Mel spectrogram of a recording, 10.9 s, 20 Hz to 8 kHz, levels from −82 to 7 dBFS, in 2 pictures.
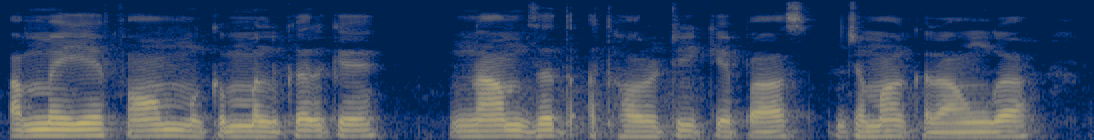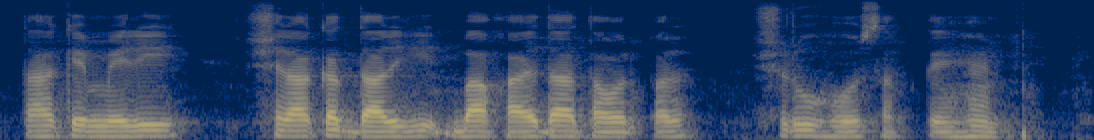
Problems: constant background noise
